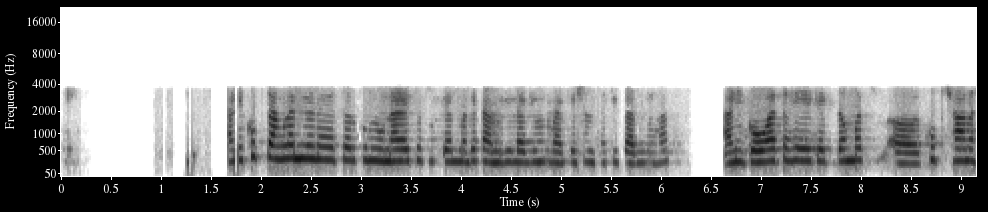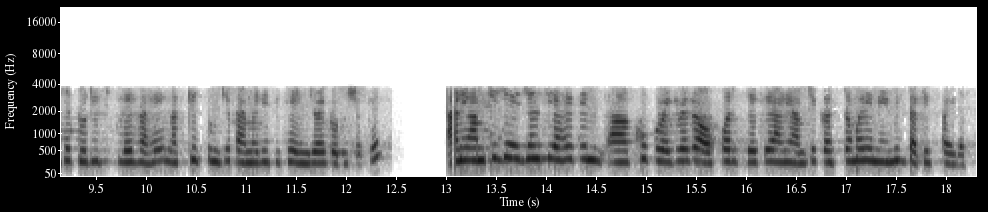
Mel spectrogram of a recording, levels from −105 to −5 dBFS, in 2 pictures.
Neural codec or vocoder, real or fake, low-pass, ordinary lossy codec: none; real; 3.6 kHz; AAC, 24 kbps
